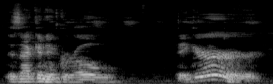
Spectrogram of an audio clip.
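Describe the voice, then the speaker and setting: A man's voice: medium pitch, big pitch swings, slow pace. A man playing a tabletop game, chatting and bantering casually with the other players. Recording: distant mic, clear room noise.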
